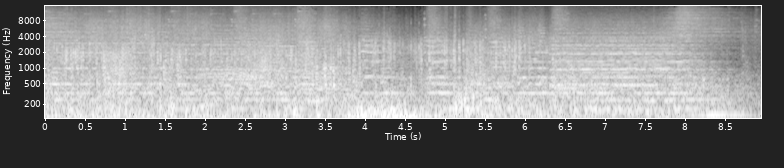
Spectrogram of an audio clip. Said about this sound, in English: I mean, an exercise ball turns into a giant boulder suddenly with earthquake sound effects.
